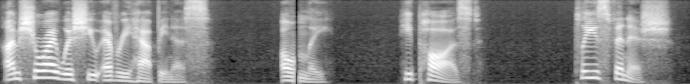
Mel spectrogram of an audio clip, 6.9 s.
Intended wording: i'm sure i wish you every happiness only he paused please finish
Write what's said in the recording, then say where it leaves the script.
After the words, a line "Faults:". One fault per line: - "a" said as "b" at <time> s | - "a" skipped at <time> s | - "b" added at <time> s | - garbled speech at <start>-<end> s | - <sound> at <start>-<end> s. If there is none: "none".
i'm sure i wish you every happiness only he paused please finish
Faults:
- dropout at 2.9-3.0 s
